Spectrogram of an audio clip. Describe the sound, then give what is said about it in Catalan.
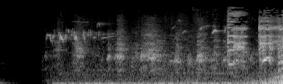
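After a brief silence, a rooster lets out a loud crow that stretches on and grows stronger toward the end, with no voices present, in an advert for the Fira del Gall of Vilafranca del Penedès. “Els dies 15 i 16 de desembre, descobreix el Gall del Penedès.”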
